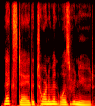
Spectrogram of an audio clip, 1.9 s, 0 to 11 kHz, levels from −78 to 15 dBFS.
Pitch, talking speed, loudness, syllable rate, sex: 220 Hz, 190 wpm, -14 LUFS, 5.7 syllables/s, female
